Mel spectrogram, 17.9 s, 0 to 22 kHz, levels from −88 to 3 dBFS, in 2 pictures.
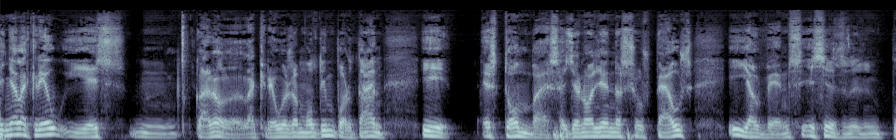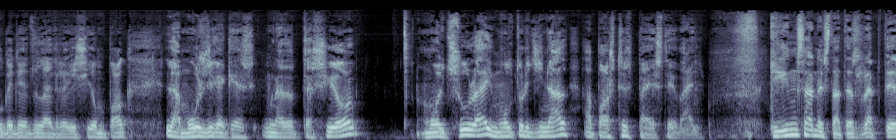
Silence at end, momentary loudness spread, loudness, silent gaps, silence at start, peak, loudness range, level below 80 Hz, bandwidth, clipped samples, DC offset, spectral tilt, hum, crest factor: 0 s; 10 LU; -19 LUFS; none; 0 s; 0 dBFS; 3 LU; -48 dBFS; 16.5 kHz; under 0.1%; under 0.1%; -3.5 dB/octave; none; 20 dB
